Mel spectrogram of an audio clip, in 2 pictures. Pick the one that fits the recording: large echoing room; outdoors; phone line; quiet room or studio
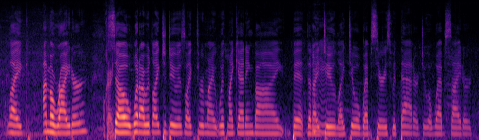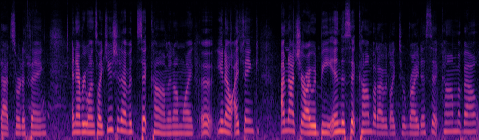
outdoors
